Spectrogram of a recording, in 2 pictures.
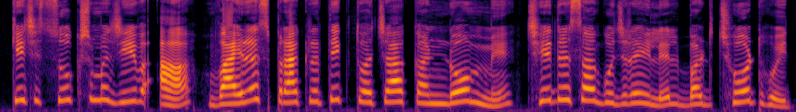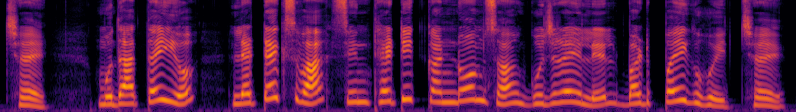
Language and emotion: Maithili, neutral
